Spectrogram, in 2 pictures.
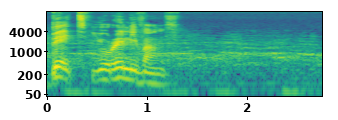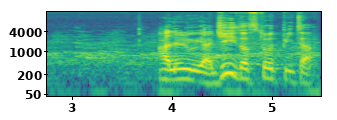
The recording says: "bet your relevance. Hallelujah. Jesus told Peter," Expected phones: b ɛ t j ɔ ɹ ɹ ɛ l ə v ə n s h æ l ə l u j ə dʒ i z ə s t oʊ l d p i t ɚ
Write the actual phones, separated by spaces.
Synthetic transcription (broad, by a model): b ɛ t j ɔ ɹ ɹ ɛ l ə v ə n s h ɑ l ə l u j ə dʒ i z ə s t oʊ d p i t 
